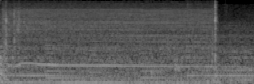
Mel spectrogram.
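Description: A driver stopped by a police officer for running a red light closes his car's power window. The motor whines steadily for about two seconds over a low engine rumble, then stops with a soft thunk as the glass seals shut.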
